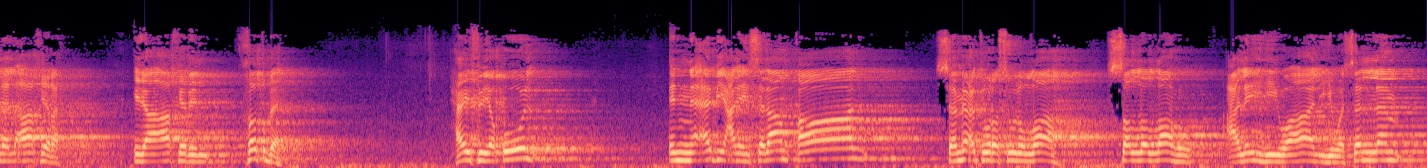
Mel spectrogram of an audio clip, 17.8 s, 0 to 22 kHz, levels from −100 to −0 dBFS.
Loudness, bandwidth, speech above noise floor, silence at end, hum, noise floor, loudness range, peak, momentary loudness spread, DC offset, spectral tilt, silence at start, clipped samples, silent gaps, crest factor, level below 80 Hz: -13 LUFS; 11.5 kHz; 21 dB; 0 s; none; -34 dBFS; 4 LU; 0 dBFS; 13 LU; under 0.1%; -4.5 dB/octave; 0 s; under 0.1%; none; 14 dB; -36 dBFS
